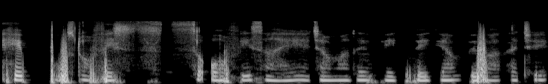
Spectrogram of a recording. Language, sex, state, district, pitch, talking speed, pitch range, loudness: Marathi, female, Karnataka, Belgaum, 195 Hz, 120 wpm, 185-195 Hz, -21 LUFS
